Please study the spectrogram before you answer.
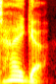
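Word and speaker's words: Haigha: His name is Hager." He pronounced it so as to rhyme with Mayor.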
